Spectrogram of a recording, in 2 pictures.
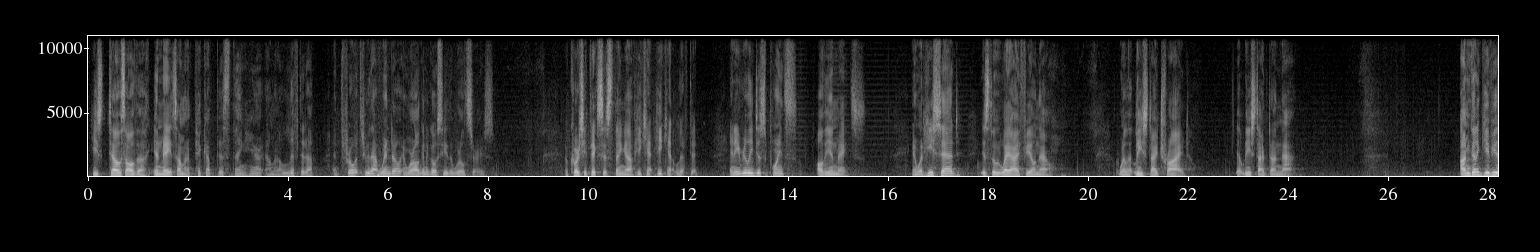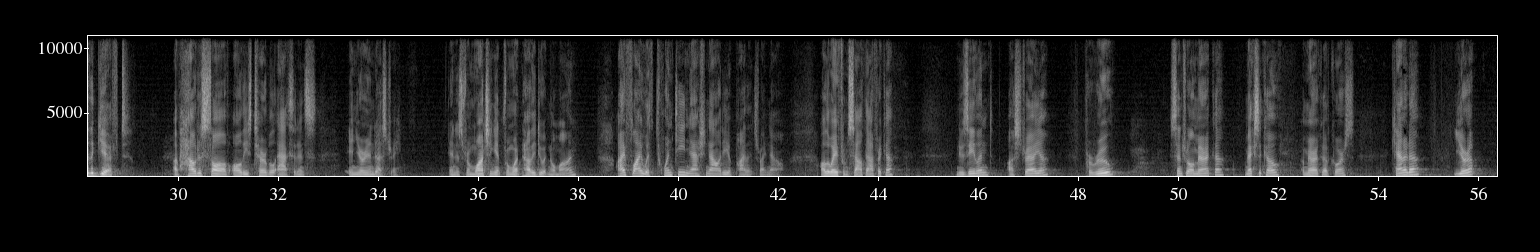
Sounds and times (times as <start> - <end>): Narration, monologue: 0.0 - 56.3
Male speech, man speaking: 0.1 - 8.2, 9.6 - 12.2, 12.8 - 15.6, 16.5 - 19.4, 20.6 - 22.1, 23.0 - 24.2, 27.5 - 29.1, 29.9 - 32.8, 33.4 - 34.5, 35.4 - 38.0, 38.8 - 42.1, 42.9 - 44.4, 45.6 - 47.5, 48.2 - 48.8, 49.8 - 53.6, 54.3 - 56.0.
